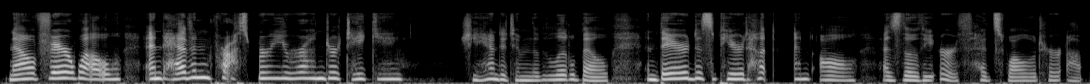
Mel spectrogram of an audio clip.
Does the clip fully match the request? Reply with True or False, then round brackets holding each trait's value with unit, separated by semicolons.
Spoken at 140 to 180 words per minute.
True (150 wpm)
